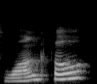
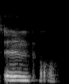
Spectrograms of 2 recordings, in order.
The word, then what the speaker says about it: Wangpo: You're going to see this, I think, in the answer key is Wangpo, but that's not how you pronounce it. So please don't continue that. It's Umpo. Umpo.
